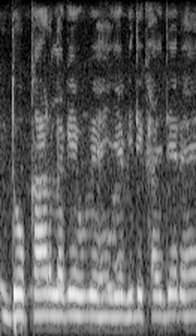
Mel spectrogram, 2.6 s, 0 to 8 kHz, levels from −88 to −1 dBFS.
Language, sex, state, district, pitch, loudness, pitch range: Hindi, male, Mizoram, Aizawl, 185 Hz, -15 LUFS, 180-190 Hz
